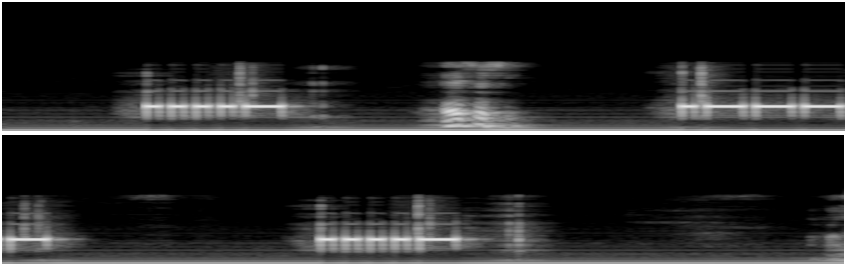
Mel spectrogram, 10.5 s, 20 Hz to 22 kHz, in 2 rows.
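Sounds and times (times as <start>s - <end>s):
telephone keypad dialing tones: 0.9s - 1.8s, 4.2s - 5.6s, 7.3s - 8.2s
speech: 2.8s - 3.3s.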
